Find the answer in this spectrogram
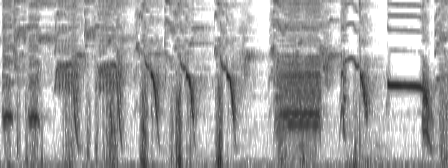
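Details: Nias hill myna in lively chatter that gets other birds calling: loud hoarse squawks and down-sweeping whistles in quick succession, broken by a harsh noisy burst and ending in a flat, sustained whistle.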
